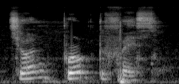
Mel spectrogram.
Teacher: Word John emphasizes because it is a new information introduced. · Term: New information pressure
